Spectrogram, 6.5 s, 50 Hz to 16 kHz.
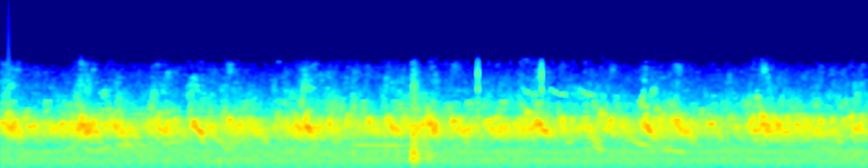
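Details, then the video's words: A morning bird chorus in town, filmed 14 April about 7:15: overlapping high twittering and quick chirps run steadily throughout, with a brief sharp crack midway and a thin whistled note just before it. "Le chant des oiseaux"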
